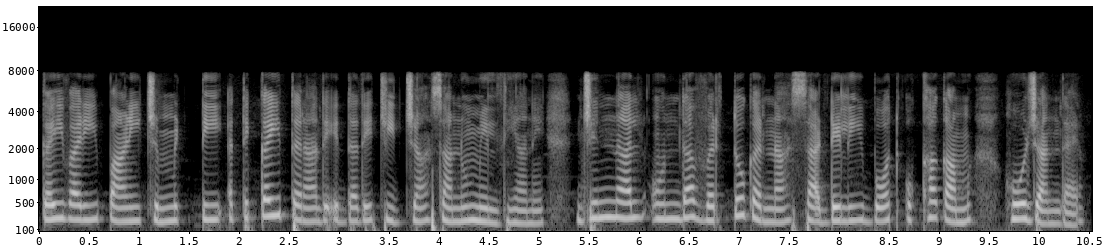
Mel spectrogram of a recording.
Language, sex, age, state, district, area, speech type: Punjabi, female, 18-30, Punjab, Jalandhar, urban, spontaneous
